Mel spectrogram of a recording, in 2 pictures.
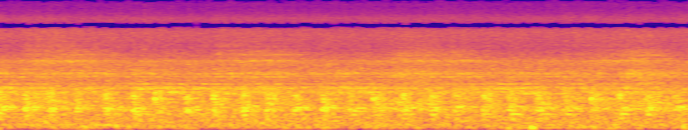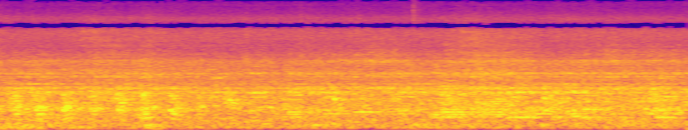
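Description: LGB G-scale model train coaches rolling over the track and a model bridge, the wheels clicking rhythmically over the rail joints a few times a second. The clicking grows less distinct in the second half as the train moves away.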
